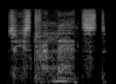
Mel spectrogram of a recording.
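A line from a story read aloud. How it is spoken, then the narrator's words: Whisper. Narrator (German): flüsterte Harry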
